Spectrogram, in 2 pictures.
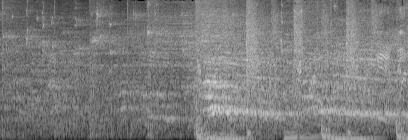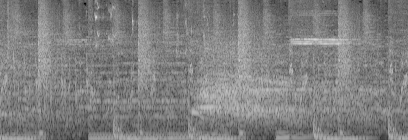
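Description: Basketball bouncing on a hardwood court in game play. A music beat with a heavy bass comes in about three seconds in and carries on with a regular pulse.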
